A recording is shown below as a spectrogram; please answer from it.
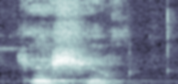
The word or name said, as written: xjuxxju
